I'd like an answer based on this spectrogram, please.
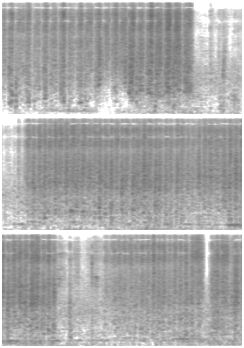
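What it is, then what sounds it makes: Wet woven rug being scrubbed. A gloved hand scrubs a small woven rug, thick with soap foam on the floor, with a handheld brush in back-and-forth strokes. The result is a steady, wet, broadband rasping and swishing at a brisk rhythm, with bright bristle noise throughout. The scrubbing briefly thins out around three to four seconds and again near eight seconds.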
